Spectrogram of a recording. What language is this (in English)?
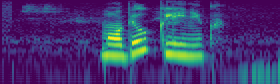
Russian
